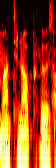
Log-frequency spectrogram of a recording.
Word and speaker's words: Antonopoulos: And I think with ah yeah with Andreas Antolop I can't say his name Antonopoulos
